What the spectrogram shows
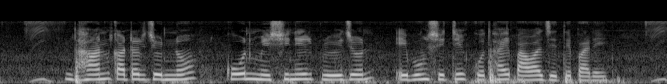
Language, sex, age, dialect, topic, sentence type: Bengali, female, 18-24, Rajbangshi, agriculture, question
